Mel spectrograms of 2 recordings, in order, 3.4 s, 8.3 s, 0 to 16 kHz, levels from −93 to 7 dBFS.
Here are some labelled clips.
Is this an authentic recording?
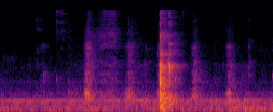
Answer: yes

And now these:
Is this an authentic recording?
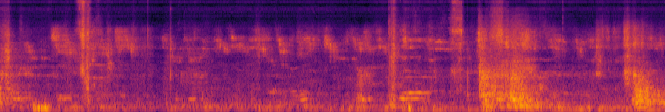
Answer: no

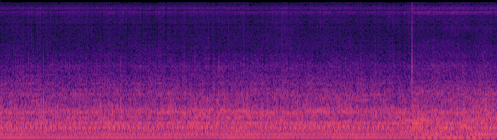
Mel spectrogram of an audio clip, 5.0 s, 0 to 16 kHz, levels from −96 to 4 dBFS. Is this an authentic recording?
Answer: no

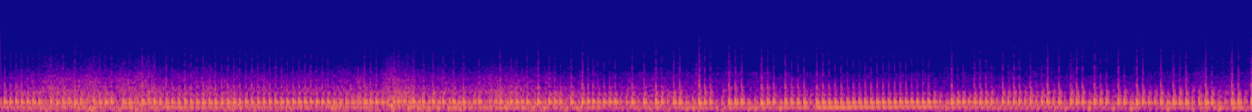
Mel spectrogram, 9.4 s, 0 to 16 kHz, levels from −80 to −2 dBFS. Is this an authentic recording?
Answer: yes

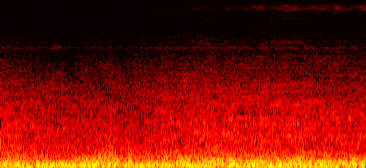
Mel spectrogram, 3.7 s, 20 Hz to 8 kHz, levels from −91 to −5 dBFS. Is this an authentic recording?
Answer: no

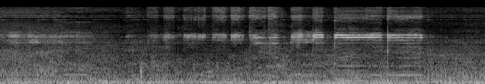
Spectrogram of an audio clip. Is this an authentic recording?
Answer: no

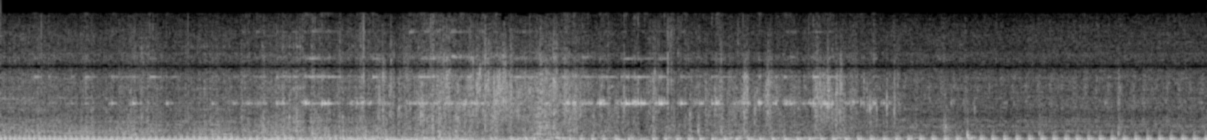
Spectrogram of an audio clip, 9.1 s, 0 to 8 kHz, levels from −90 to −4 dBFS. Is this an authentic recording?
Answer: yes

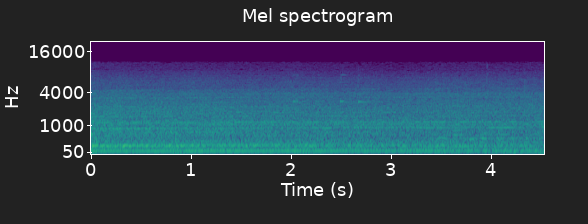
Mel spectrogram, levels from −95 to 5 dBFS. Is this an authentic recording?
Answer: yes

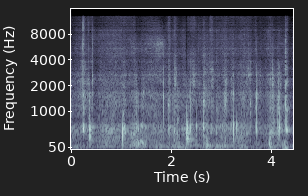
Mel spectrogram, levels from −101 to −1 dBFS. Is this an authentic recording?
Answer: no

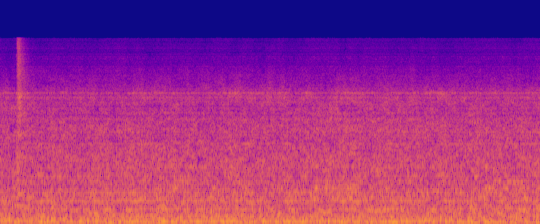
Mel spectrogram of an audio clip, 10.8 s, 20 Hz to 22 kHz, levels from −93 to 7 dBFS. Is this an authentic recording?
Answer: no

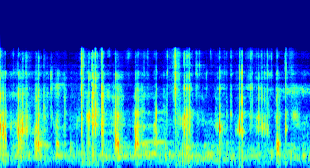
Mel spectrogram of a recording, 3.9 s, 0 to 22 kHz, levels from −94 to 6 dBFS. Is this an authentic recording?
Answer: no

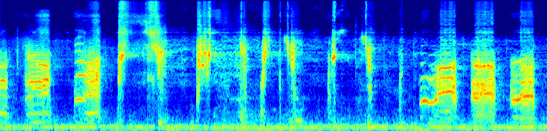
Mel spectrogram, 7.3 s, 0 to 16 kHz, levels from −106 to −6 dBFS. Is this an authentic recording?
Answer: no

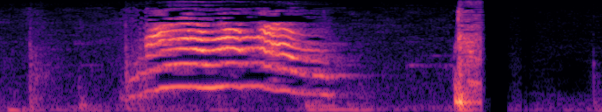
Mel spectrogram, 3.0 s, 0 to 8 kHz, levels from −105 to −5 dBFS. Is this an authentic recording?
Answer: yes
